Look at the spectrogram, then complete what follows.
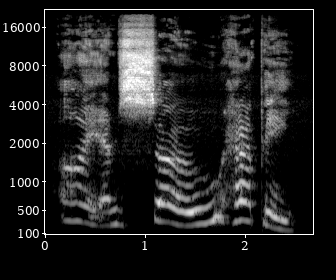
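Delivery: very slow, high, stretched, overflowing intense emotion. Rereading a sentence to pupils choosing punctuation, with intense emotion. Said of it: "show a bit of intense and intense emotion".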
